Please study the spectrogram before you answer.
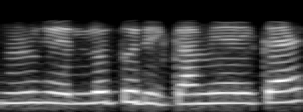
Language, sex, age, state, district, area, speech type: Marathi, female, 18-30, Maharashtra, Amravati, rural, conversation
